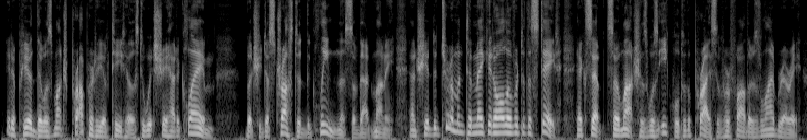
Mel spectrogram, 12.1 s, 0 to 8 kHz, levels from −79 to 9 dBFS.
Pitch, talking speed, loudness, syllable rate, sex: 115 Hz, 235 wpm, -19 LUFS, 6.2 syllables/s, male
